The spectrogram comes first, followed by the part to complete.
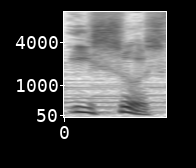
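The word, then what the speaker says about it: Ἰησοῦς: As Isus, that would be how you pronounce it in Greek.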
